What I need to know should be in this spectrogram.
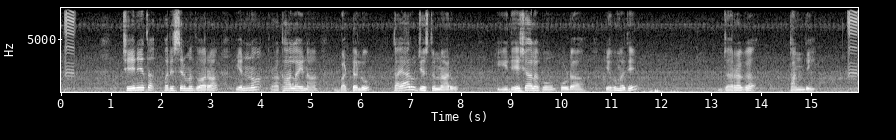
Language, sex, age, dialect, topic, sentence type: Telugu, male, 36-40, Central/Coastal, agriculture, statement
